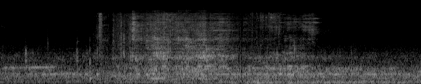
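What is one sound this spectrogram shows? Ammunition rattles as it is picked up.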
